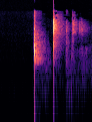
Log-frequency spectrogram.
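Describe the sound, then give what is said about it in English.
A snooker shot with the ball potted into a pocket: two sharp, bright clicks about a third of a second apart, followed by a few softer, fading knocks as the ball settles, with no talk. “Oh, and with sublime shots like that, maybe me two doesn't need to rely on errors from his opponent. He's potted that.”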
